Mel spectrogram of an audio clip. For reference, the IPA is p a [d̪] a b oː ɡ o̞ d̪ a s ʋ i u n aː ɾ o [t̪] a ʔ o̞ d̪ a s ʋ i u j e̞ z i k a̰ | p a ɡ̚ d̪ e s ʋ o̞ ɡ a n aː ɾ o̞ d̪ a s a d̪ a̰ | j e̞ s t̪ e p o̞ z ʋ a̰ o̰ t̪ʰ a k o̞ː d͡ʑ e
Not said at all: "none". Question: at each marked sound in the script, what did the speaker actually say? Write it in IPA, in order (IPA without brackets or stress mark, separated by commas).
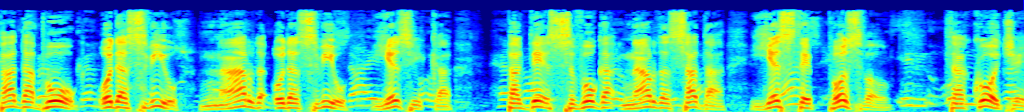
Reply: d̪, d̪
